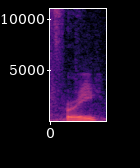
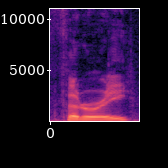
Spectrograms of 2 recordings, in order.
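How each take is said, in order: First: It starts with an F sound. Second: It starts with TH and a rolled R. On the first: "with an F sound rather than a T H sound" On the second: "the R comes out as if it's being rolled"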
